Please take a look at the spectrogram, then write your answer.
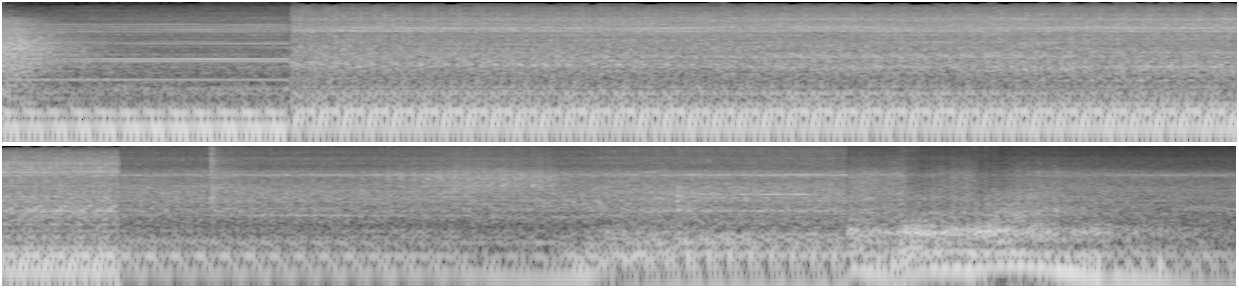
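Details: Modified Subaru STI hatch, just fitted with a new full-face ACT clutch: regular, even low idle pulse with no knocks or ticks, some handling noise later; idles cleanly.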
